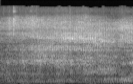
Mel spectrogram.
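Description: A road vehicle passing by: a steady hiss of engine and tyre noise that swells and then fades away.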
